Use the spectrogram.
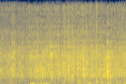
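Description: Harvester ants chewing wood with their mandibles as they dig their galleries, tearing out wood chips, heavily amplified through a contact microphone placed inside: a dense, steady, sizzling crackle of tiny scratchy clicks, with a few sharper snaps standing out. No voices.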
